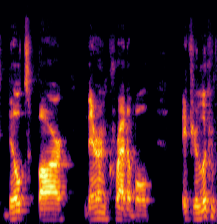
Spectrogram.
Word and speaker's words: Built Bar: have mispronounced it once I called it Bill bar and somebody was trying to find Bill bars it's built bar they're incredible if you're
